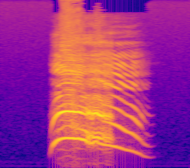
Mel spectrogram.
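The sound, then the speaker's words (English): A preacher imitates an anguished cry: one loud, drawn-out male wail lasting about a second, rising then sliding down in pitch, alone with no other sound around it. “And but from one moment of feeling like that, from one moment of shouting the victory, they went to crying out.”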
